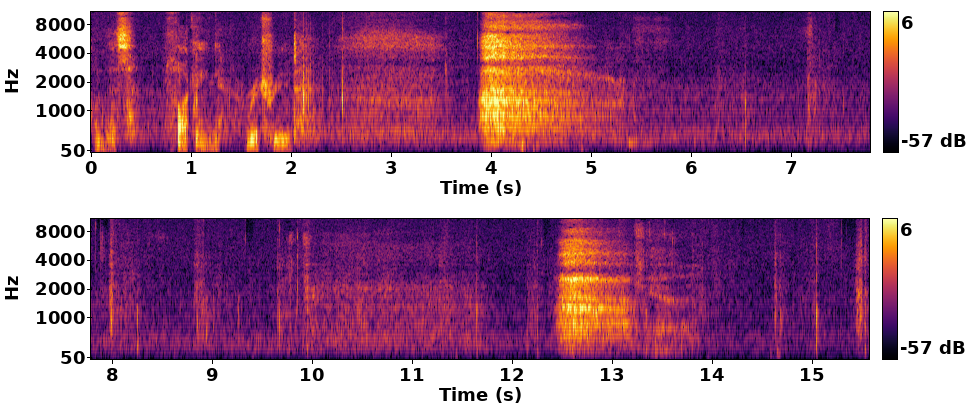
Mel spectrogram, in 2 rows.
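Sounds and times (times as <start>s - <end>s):
speech: 0.0s - 2.2s
footsteps of a person walking outdoors at night in the desert: 0.0s - 15.5s
quiet hiss: 0.0s - 15.5s
sharp heavy breath or snort: 2.5s - 5.7s, 12.4s - 13.9s.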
